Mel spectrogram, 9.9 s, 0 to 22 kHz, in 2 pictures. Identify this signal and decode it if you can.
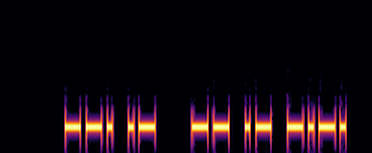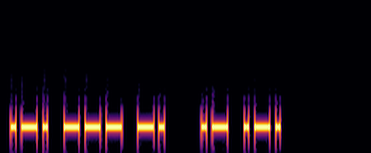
Morse code, heard as a keyed tone, about 17 wpm, 700 Hz. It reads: GA MAC RON AR
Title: K1USN SST QSO Practice - 17wpm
